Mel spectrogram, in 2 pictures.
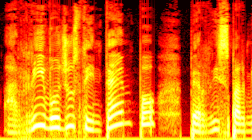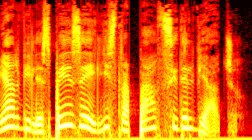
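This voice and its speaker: A woman's voice: mid-range voice, big pitch swings, moderate pace, gravelly, a little mellow, no room sound, studio quality. A woman voicing a male painter, coaxing and emphatic. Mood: persuasive. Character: middle-aged male painter, persuasive.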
